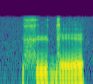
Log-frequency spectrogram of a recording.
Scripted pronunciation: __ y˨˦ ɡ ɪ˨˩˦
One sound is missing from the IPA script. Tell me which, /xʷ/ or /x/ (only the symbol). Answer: x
